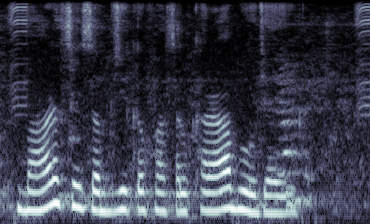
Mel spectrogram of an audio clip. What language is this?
Bhojpuri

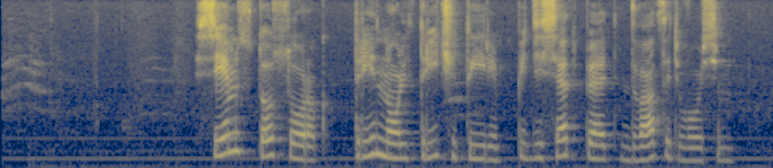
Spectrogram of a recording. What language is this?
Russian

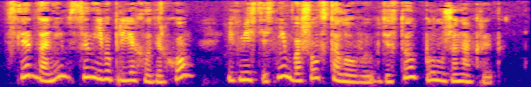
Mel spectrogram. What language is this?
Russian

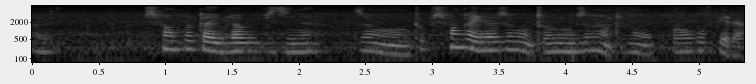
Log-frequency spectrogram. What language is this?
Bodo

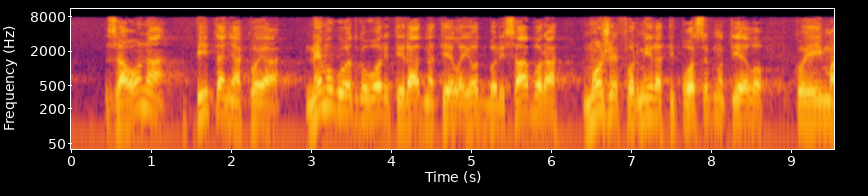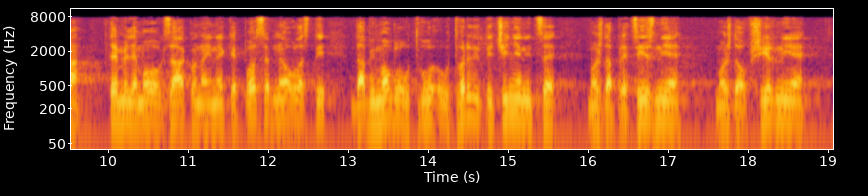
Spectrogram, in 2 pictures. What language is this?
Croatian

